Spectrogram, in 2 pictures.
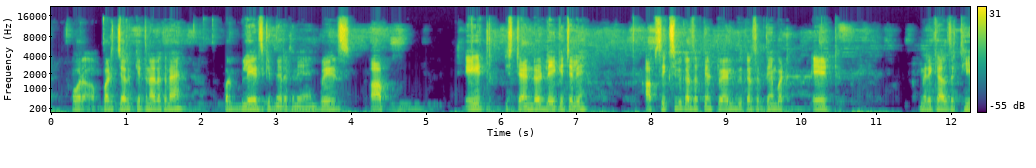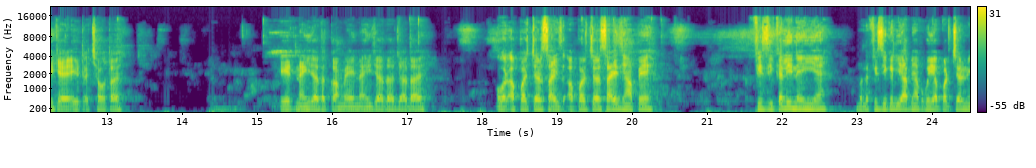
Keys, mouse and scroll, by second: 0.7 click, 2.1 click, 13.2 click, 17.0 click, 19.3 click, 20.3 click.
